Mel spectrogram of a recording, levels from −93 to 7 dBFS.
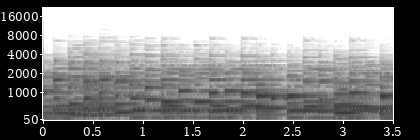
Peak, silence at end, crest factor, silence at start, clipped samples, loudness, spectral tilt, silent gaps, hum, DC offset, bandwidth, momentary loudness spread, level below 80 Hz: -6 dBFS; 0 s; 14 dB; 0 s; under 0.1%; -19 LUFS; -9 dB/octave; none; none; under 0.1%; 5.8 kHz; 2 LU; -50 dBFS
